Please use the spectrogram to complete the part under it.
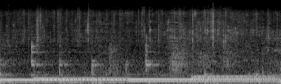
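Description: A large onion sizzles in preheated oil while being mixed for an aloo matar curry, loud steady frying hiss with scraping spoon strokes and a low hum underneath, no talking.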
